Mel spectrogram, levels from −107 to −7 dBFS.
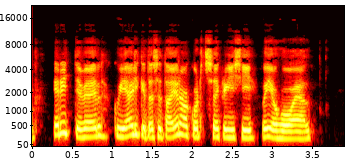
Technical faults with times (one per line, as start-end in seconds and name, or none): none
